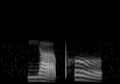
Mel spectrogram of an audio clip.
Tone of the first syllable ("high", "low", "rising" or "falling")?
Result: low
